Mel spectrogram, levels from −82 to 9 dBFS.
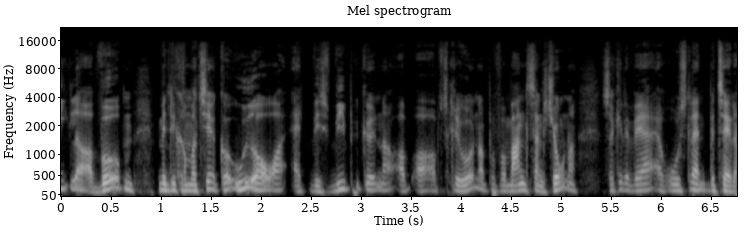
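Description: A speech clip whose level falls abruptly by about 6 dB twice: first from 2.11 s, right after "til at gå ud", until 4.51 s, and again from 5.04 s to 6.33 s, with the level snapping back up at each end. The likely cause is one channel dropping out of a stereo recording: once the two sides are summed to mono, only half the shared signal remains, so the drop is exactly that size while it lasts.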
